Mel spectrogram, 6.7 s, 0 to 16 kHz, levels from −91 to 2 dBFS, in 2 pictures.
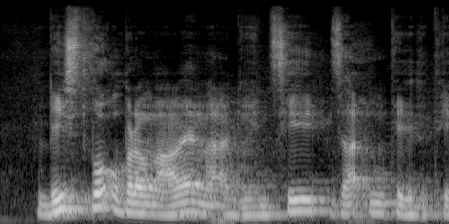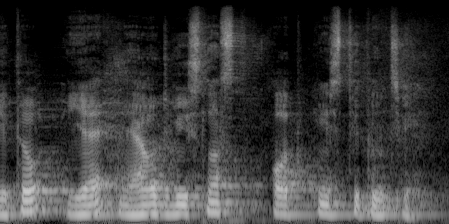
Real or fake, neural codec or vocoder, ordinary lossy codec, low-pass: fake; codec, 44.1 kHz, 3.4 kbps, Pupu-Codec; none; 14.4 kHz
